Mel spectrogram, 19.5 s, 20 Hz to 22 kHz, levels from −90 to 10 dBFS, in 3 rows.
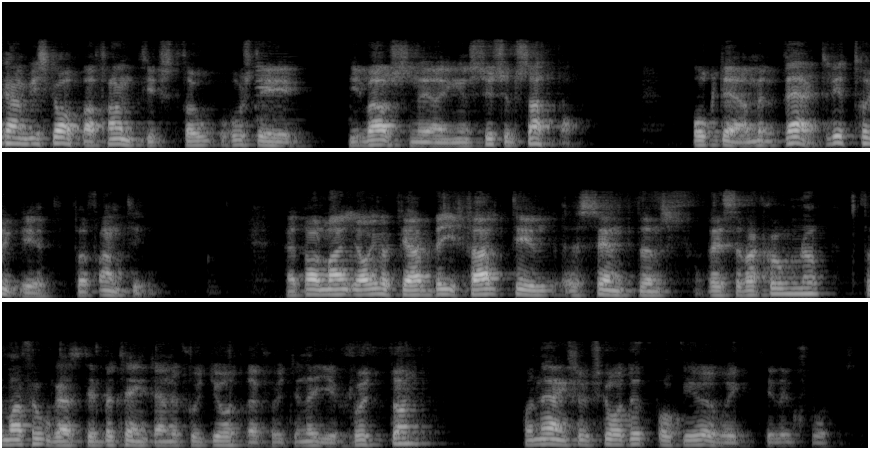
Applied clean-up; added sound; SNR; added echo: neural mask model DeepFilterNet 3.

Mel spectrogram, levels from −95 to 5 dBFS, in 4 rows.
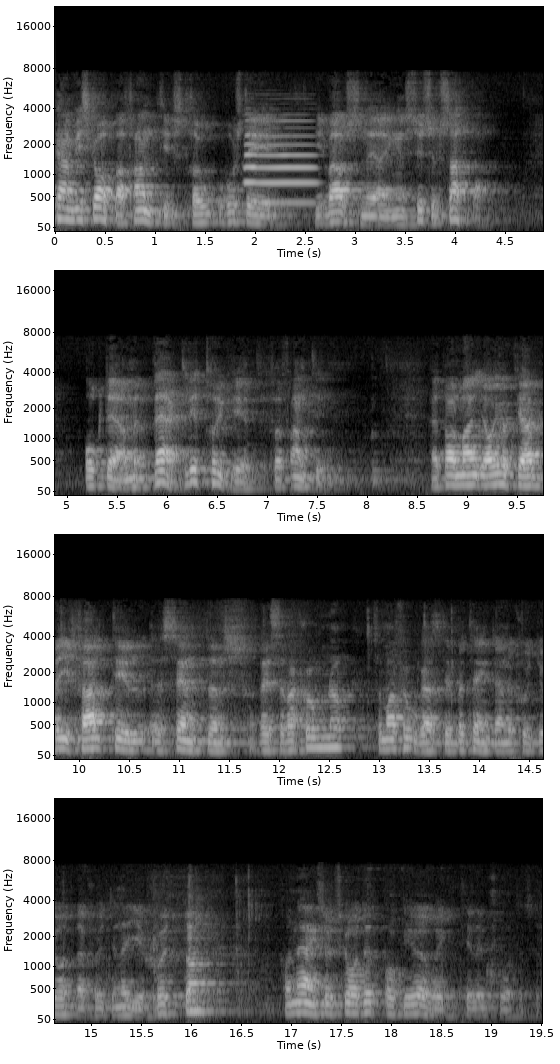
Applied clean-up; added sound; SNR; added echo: none; Wind instrument, woodwind instrument; 3 dB; reverberation time 0.8 s.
